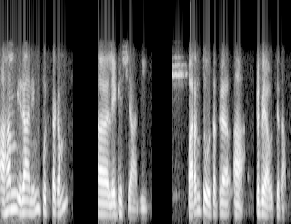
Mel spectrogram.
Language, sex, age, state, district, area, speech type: Sanskrit, male, 45-60, Karnataka, Bangalore Urban, urban, conversation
